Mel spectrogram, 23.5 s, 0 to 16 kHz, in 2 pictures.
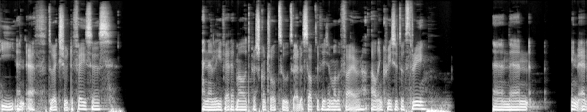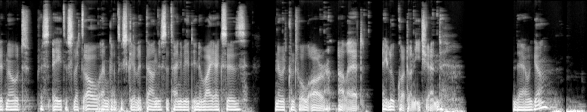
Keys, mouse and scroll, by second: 3.5 Tab, 4.9 ctrl+2, 6.8-7.7 drag, 7.7-8.0 scroll up 1, 8.0-9.5 middle drag, 9.5 Tab, 9.7-12.8 scroll down 2, 12.8 a, 13.9 s, 15.7 middle click, 16.7 r, 18.5 r, 20.1 Tab, 20.4 click, 20.7 scroll down 1, 20.8-22.8 middle drag, 22.8-23.2 scroll down 1, 23.2 `.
